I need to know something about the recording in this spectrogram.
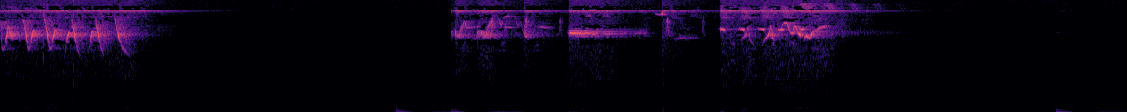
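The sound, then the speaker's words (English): High, rapid bird chirps and twitters come in bursts from more than one bird, with pauses of near silence between, over a faint low background hum. “As the moving water massages your feet, you hear birds chirping. Several different birds.”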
